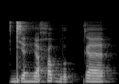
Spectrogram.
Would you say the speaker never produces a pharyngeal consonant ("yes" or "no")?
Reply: no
